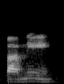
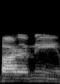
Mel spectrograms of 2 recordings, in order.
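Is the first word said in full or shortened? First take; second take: shortened; full. First: The first word is cut short. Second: The first word is said in full. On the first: This is how it is said in Puerto Rico. "here it's pa me. Like they drop they drop that" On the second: This is how it is said elsewhere. "everywhere else is like"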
